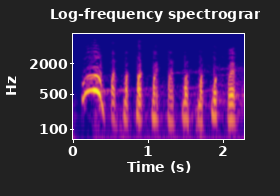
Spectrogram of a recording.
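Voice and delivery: mock the chicken-walk church with clucks; mock chicken clucking. Preacher mocking weird worshippers with a whoop and clucking.

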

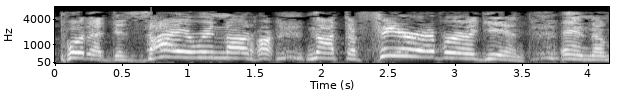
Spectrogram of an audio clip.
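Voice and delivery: loud, high praying; fervent prayer. Acted. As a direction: pray over the congregation with fire. Praying over the congregation loudly.

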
